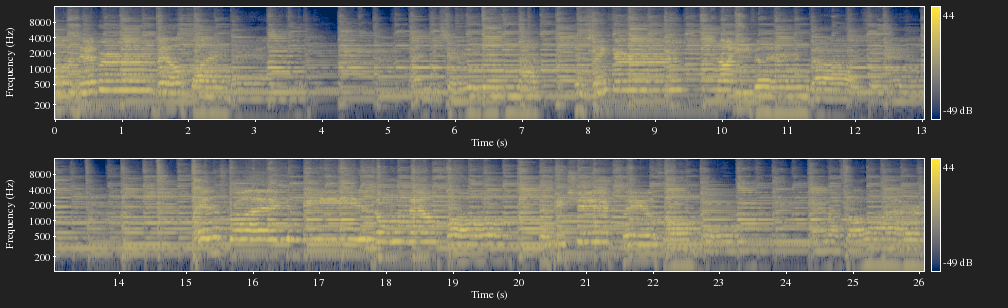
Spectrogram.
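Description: Acoustic guitar strummed steadily in a country-folk ballad, with a wavering melody line over the chords, between sung verses.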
